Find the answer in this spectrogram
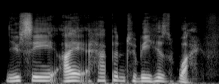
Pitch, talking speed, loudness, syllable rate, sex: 150 Hz, 220 wpm, -19 LUFS, 5.0 syllables/s, male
